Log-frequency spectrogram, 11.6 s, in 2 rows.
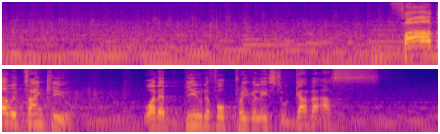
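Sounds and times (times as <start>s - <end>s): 
crowd clapping hands: 0.0s - 8.6s
speech: 5.3s - 6.8s, 7.7s - 10.6s.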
